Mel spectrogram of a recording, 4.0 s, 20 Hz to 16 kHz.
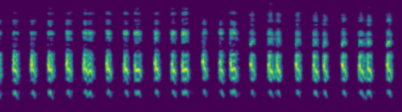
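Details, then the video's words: Rapid series of harsh clucks from a female partridge, notes sometimes doubled, delivered at an uneven pace of roughly five per second against a silent background. "En Güzel Dişi Keklik Sesi 2 | Best Jenny Partridge Voice | Best Female Partridge Voice"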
